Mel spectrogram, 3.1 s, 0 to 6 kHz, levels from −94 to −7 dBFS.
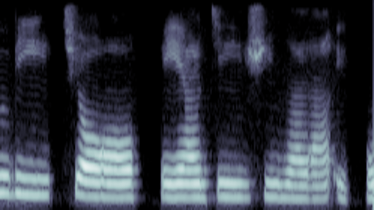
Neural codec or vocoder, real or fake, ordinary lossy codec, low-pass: autoencoder, 22.05 kHz, a latent of 192 numbers a frame, VITS, trained on one speaker; fake; none; 5.4 kHz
